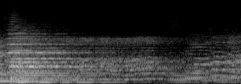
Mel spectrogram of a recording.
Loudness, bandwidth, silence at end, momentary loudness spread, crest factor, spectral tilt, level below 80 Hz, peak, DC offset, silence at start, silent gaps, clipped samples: -27 LUFS; 14 kHz; 0 s; 16 LU; 18 dB; -6.5 dB/octave; -58 dBFS; -8 dBFS; under 0.1%; 0 s; none; under 0.1%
